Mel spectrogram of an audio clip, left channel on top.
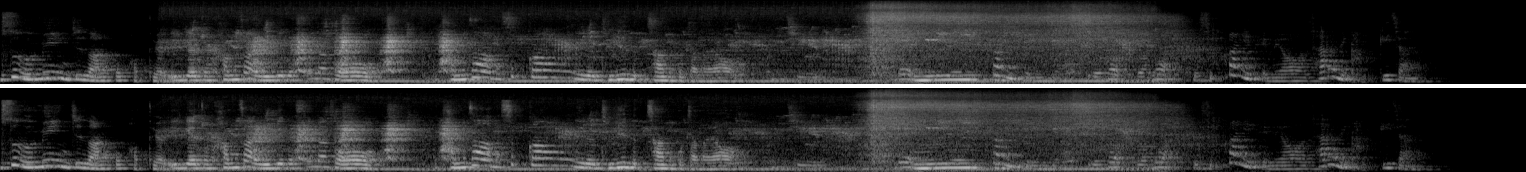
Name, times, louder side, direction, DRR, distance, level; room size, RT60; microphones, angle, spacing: voice 1, 0.0-3.8 4.3-7.5 9.1-9.8, right 1 dB, 25° right, 6 dB, 1.0 m, -28 dB
Bird, 1.6-11.6, left 2 dB, 90° left, 2.8 m, -34 dB
voice 2, 7.7-8.3 8.8-14.2, left 1 dB, 65° left, -1 dB, 3.5 m, -40 dB
Fireworks, 8.5-12.4, left 1 dB, 40° left, 5.9 m, -32 dB
17.0 x 7.6 x 4.4 m, 0.66 s
head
